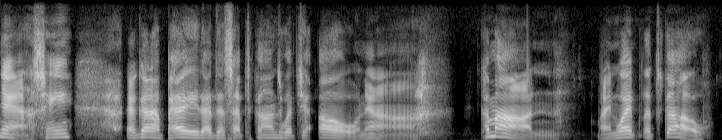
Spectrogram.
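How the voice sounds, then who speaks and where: In a put-on character voice, a man speaks with a fairly high pitch at a fairly slow pace. The background is quiet. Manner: tough, threatening.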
